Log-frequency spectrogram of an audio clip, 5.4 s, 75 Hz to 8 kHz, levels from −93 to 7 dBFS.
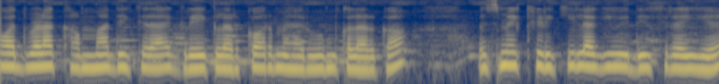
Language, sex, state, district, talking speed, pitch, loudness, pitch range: Hindi, female, Chhattisgarh, Korba, 210 wpm, 190 Hz, -22 LUFS, 185-205 Hz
